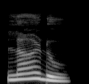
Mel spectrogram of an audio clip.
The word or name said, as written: ಲಾಟು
